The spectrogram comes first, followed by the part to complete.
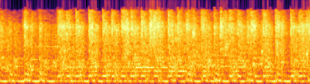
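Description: Live Pashto folk instrumental music: a rubab, a hand-played barrel drum keeping a fast, even beat, and a keyboard holding melody notes.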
